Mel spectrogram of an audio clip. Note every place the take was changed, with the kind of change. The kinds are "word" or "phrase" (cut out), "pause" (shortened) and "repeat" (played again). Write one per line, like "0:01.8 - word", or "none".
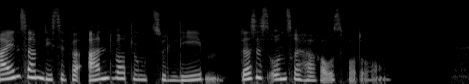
0:02.3 - pause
